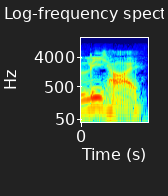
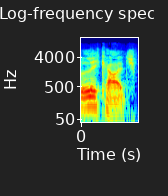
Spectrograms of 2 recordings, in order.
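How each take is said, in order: First: The name is said like 'Lehigh'. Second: The name is said like 'Likaj'. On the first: This is how someone else says it should be said. "someone said you pronounce it Lehigh" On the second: This is how the speaker used to say it. "I used to pronounce it Likaj"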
